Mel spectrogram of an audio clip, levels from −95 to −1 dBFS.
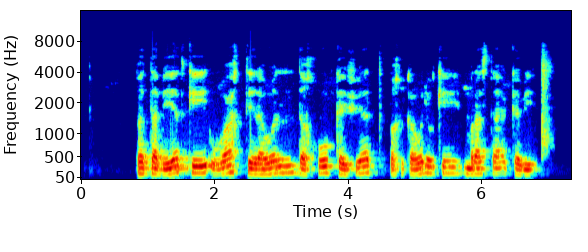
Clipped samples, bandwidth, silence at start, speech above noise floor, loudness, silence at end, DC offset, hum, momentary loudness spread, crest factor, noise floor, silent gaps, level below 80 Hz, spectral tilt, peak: under 0.1%; 6.4 kHz; 0.85 s; 72 dB; -14 LUFS; 0.35 s; under 0.1%; none; 11 LU; 14 dB; -85 dBFS; none; -62 dBFS; -9 dB/octave; 0 dBFS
